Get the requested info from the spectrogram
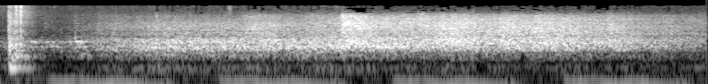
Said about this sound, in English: The train. Push open the window.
